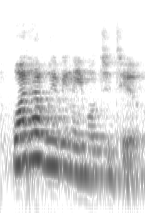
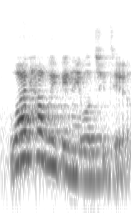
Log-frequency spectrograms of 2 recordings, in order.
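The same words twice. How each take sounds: The two takes are said the same way.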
